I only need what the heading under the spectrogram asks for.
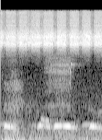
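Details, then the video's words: Cicadas, called chicharras locally in Guerrero, Mexico, as the rains begin, give a loud, high, hissing buzz that pulses steadily, with soft low whistles underneath; described as sounding strange. "Aquí le llaman chicharras hoy, ¿cómo se oyen?"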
